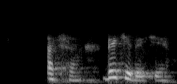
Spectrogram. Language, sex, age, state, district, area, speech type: Hindi, female, 18-30, Madhya Pradesh, Balaghat, rural, conversation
